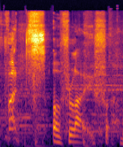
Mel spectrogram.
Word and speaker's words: Facts of Life: Ensuite, Facts of Light. – Facts of Life. – Voilà, je l'ai mal prononcé, désolé.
